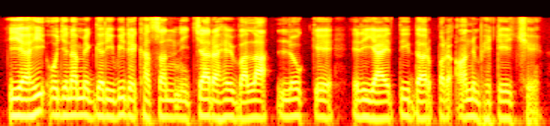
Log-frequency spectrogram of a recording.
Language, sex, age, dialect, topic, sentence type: Maithili, male, 18-24, Eastern / Thethi, agriculture, statement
